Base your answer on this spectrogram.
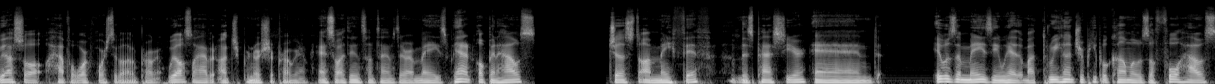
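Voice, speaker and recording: A man with a very deep, low pitch speaks at a very fast pace with fairly even intonation. The recording is very clean, with a silent background. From Nicaragua, raised in San Francisco. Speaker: nonprofit chief executive. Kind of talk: casual interview.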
